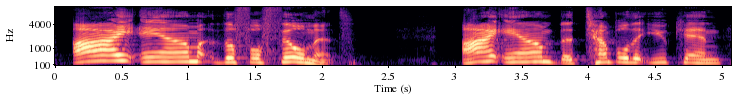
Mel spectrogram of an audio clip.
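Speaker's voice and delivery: loud, high, emphatic preaching; preaching at full force. Acted. Preacher voicing Jesus to the congregation, full force. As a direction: proclaim each I am like a herald.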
